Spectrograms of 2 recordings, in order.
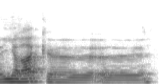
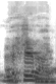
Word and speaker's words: Hirak: Et puisqu'on t'a sous la main, où en est le mouvement Irak je ne sais pas si je prononce bien Hirak. Le Hirak, oui, le Hirak.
